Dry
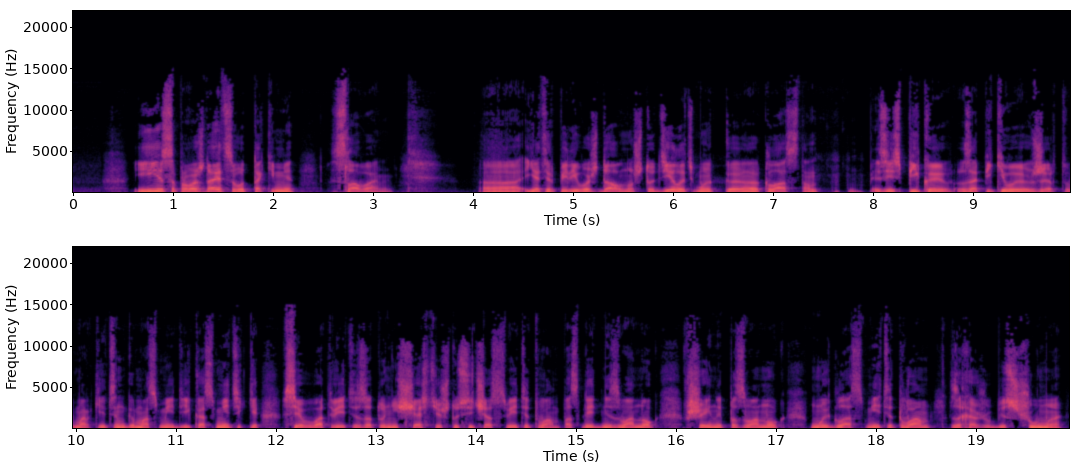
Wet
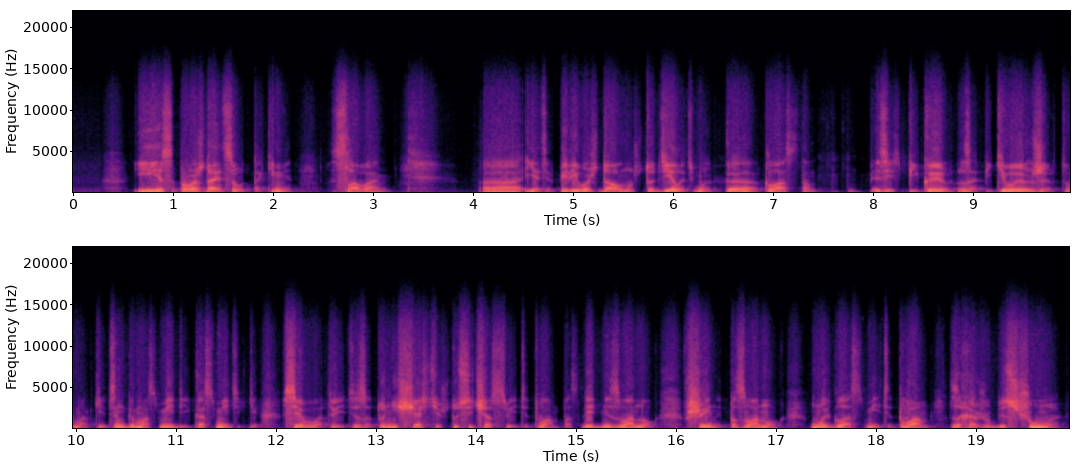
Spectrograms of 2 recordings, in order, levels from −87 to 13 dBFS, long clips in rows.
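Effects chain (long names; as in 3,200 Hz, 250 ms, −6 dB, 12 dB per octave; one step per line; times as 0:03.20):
variable-slope delta modulation 64 kbit/s
every ending faded ahead of time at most 190 dB per second
level +6 dB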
